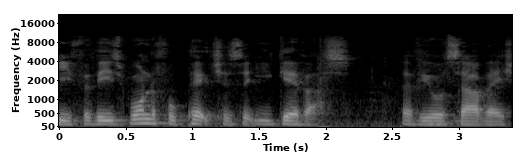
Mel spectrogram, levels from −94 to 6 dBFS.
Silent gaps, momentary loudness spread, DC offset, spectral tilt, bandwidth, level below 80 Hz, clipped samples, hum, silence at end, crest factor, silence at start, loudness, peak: none; 12 LU; under 0.1%; -6 dB/octave; 11 kHz; -74 dBFS; under 0.1%; none; 0 s; 16 dB; 0 s; -42 LUFS; -24 dBFS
